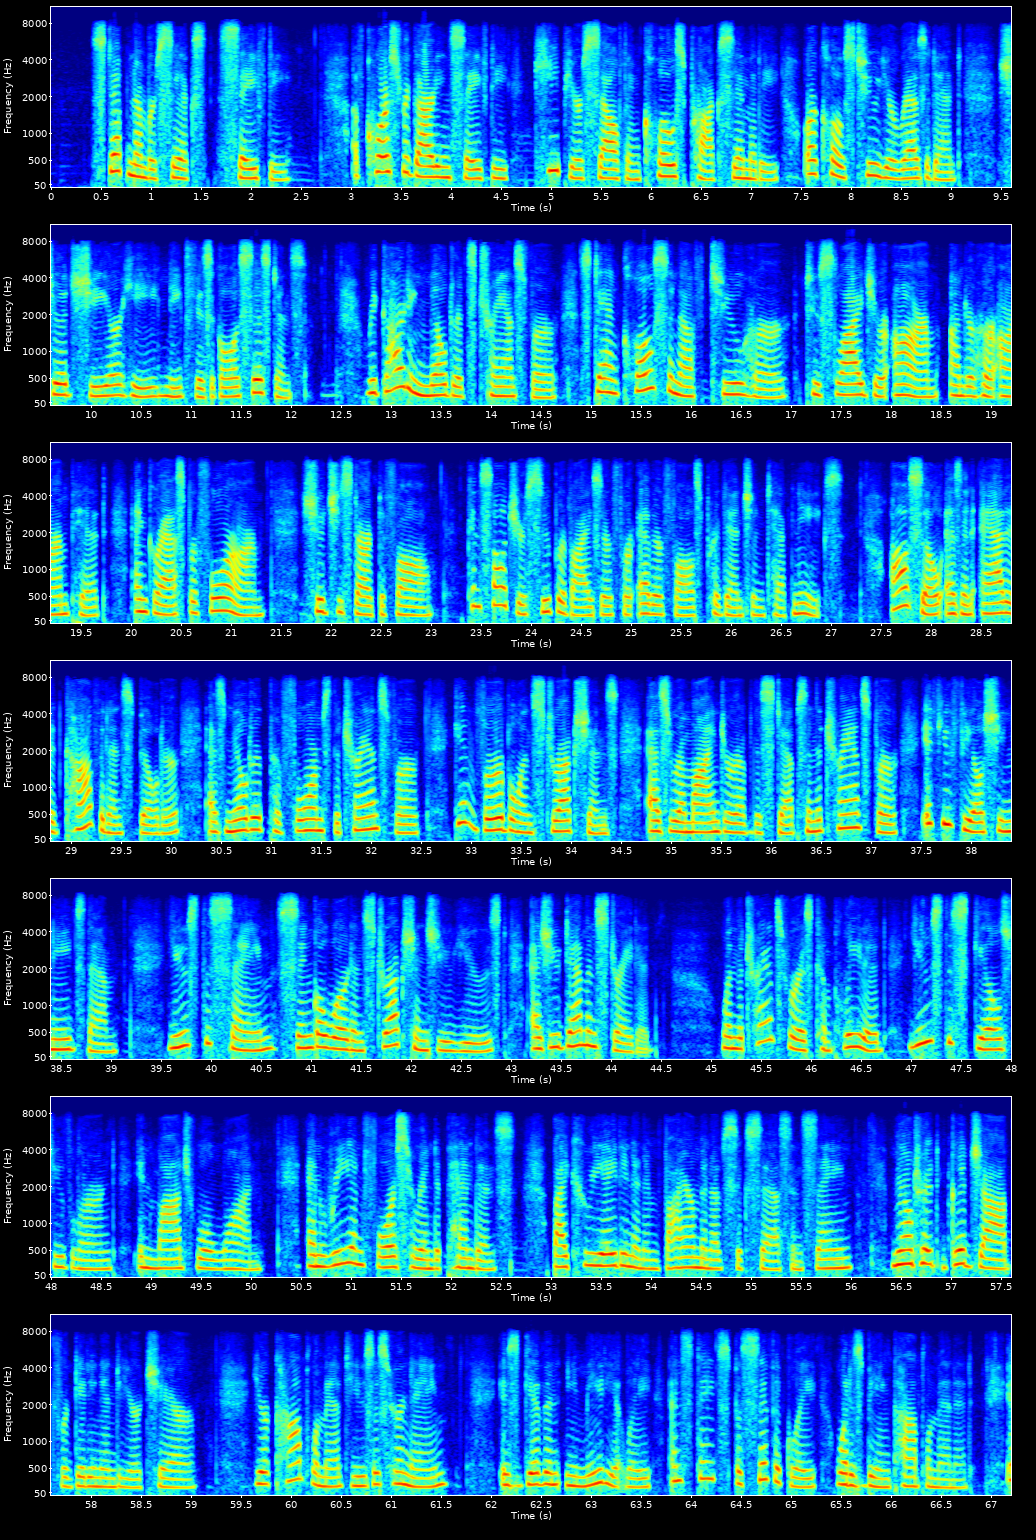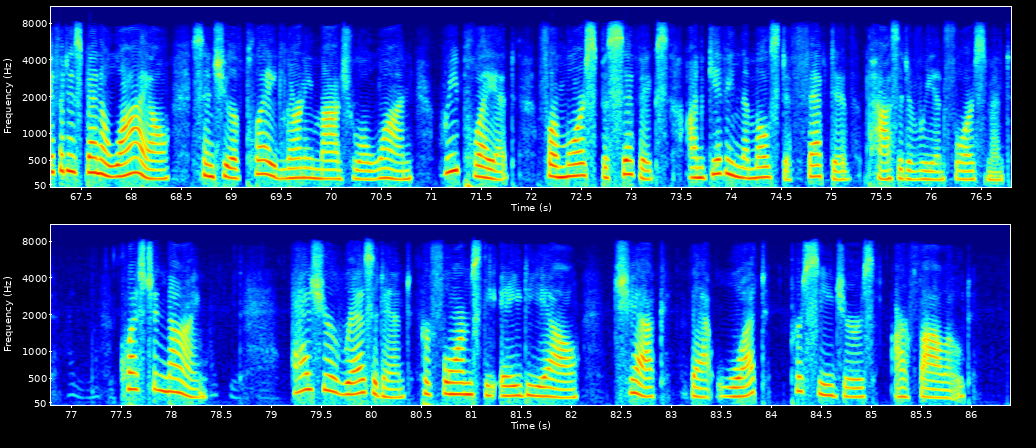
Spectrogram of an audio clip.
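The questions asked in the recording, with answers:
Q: As your resident performs the ADL, check that what procedures are followed.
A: Safety (fall prevention) procedures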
